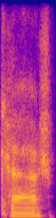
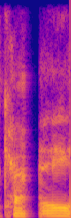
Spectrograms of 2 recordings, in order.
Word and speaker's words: cache: to lodestone's cachet class it's really it's pronounced cash but if i just say cash most people try to correct me and say it's k and it's not but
